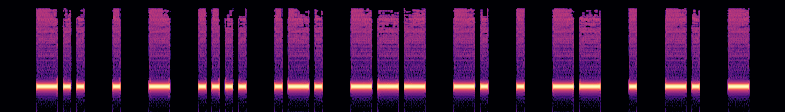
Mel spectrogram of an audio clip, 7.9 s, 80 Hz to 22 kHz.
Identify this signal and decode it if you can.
Morse code, heard as a keyed tone, about 18 wpm, spaced as for 15 wpm, 1000 Hz. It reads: DETHRONEMENT
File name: qotdfiles / 15wpm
